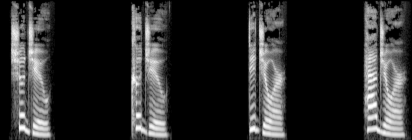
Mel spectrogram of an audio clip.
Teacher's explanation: a word ends with d and the next word begins with the combination of the two sounds changes to a j sound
